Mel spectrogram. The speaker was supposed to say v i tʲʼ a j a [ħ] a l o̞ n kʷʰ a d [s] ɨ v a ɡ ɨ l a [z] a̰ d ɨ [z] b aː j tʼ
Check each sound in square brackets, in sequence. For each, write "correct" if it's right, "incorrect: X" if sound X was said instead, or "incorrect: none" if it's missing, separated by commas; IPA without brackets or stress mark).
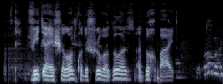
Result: incorrect: ʃ, incorrect: ʂ, correct, incorrect: ʁ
